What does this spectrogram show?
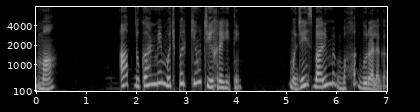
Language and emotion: Urdu, sad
